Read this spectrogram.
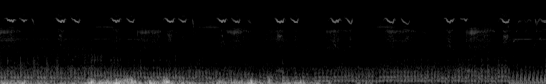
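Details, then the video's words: Parasitic cuckoo chick begging its foster parents for food: piercing high paired squeaks in a regular run, about two per second, over a low rumble that quietens halfway through. "Parasitic cuckoos actively open their mouths to grab food寄生的杜鹃鸟积极张嘴抢食"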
